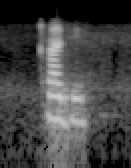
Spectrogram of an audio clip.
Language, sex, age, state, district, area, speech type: Hindi, female, 30-45, Madhya Pradesh, Harda, urban, conversation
